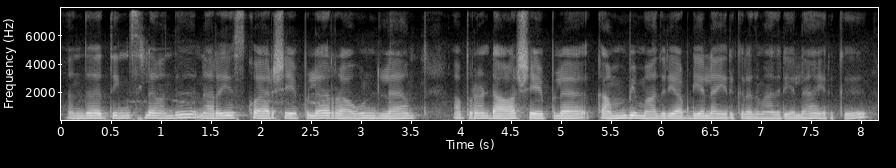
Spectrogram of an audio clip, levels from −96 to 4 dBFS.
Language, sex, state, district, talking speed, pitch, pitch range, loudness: Tamil, female, Tamil Nadu, Kanyakumari, 130 wpm, 165 Hz, 155-175 Hz, -17 LUFS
